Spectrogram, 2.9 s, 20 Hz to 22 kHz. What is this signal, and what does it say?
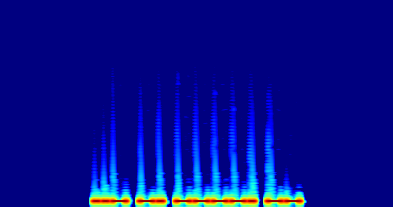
Morse code, heard as a keyed tone, about 36 wpm, 700 Hz. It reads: UN9M
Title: DXCC-100 Call Signs - 4 Characters - 35wpm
